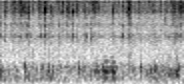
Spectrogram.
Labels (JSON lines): {"label": "biophony", "recorder": "HydroMoth"}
